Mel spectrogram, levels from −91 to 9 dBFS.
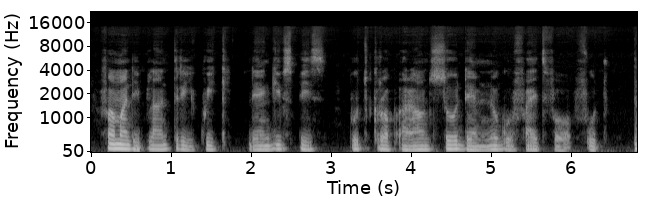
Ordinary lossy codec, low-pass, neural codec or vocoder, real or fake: none; 14.4 kHz; vocoder, 44.1 kHz, 128 mel bands, Pupu-Vocoder; fake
